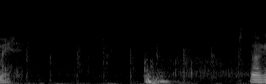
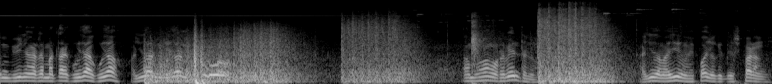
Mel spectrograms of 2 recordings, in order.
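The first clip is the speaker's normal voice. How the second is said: higher and louder, urgent pleading; panicked call for help; 6 semitones higher, 4 dB louder than usual. Real, not acted. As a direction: yell for help while being finished off. Downed, begging teammate for help.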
